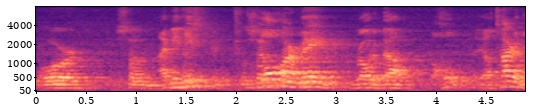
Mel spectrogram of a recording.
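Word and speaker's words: Marmet: You mentioned Paul Marmot. Paul Marmot, yes. He's Canadian, and Yeah. he pronounced, because he's gone now, his Marmay, Now, okay.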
